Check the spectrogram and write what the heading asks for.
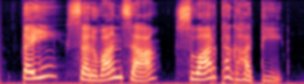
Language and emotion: Marathi, neutral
